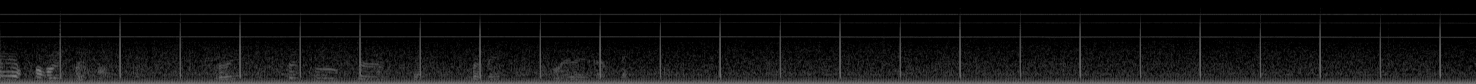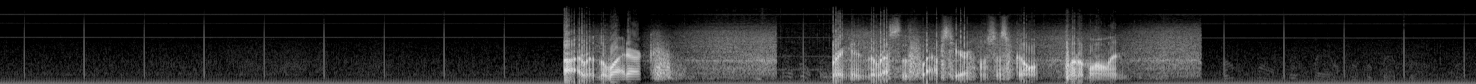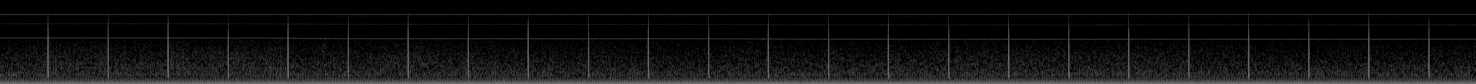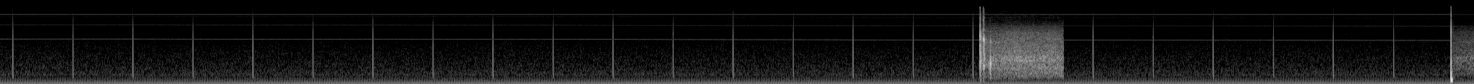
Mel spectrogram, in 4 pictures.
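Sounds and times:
loud burst of static: 20.4 - 26.8, 54.1 - 54.9, 58.8 - 59.0.

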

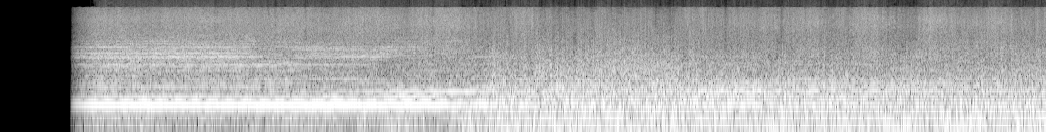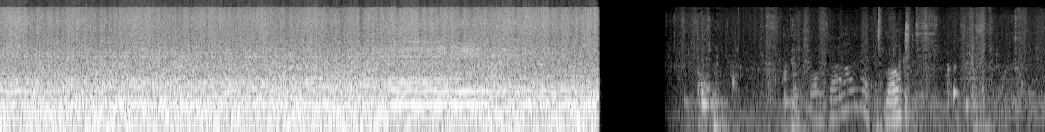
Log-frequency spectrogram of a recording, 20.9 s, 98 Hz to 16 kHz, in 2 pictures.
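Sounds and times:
outboard motor running hard: 0.7 - 16.5
water rushing: 0.8 - 16.5
wind on microphone: 0.8 - 16.5.

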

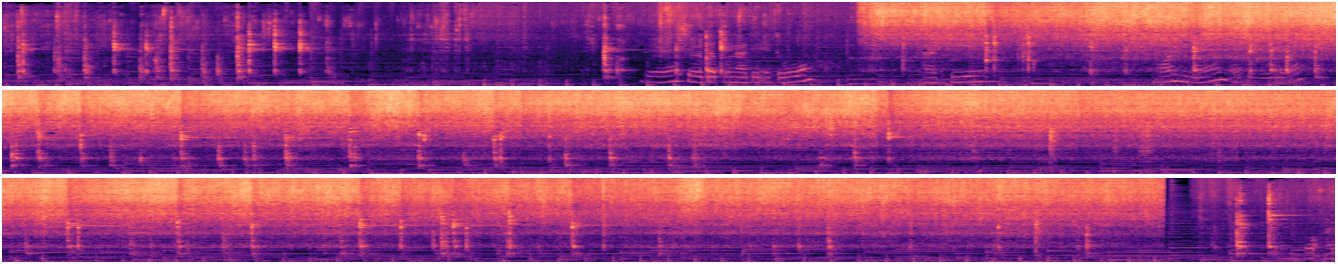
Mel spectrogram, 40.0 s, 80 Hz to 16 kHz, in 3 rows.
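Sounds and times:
garlic and onion sizzling in oil: 0.0 - 40.0.

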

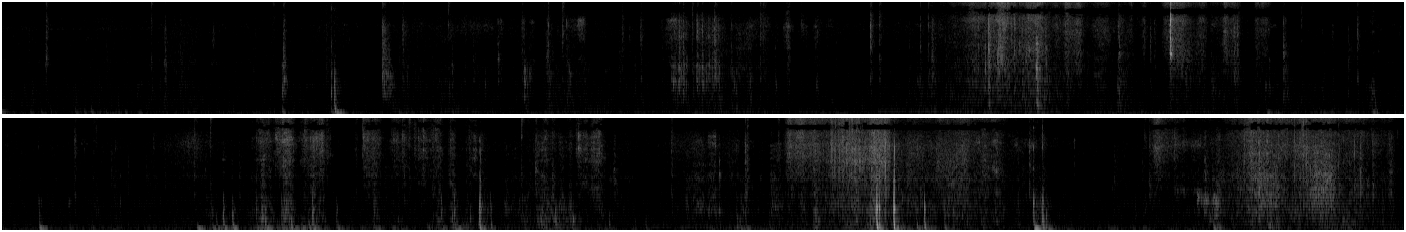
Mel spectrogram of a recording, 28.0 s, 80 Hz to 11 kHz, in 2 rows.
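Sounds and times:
heavy bumps and rubbing: 21.6 - 24.6.

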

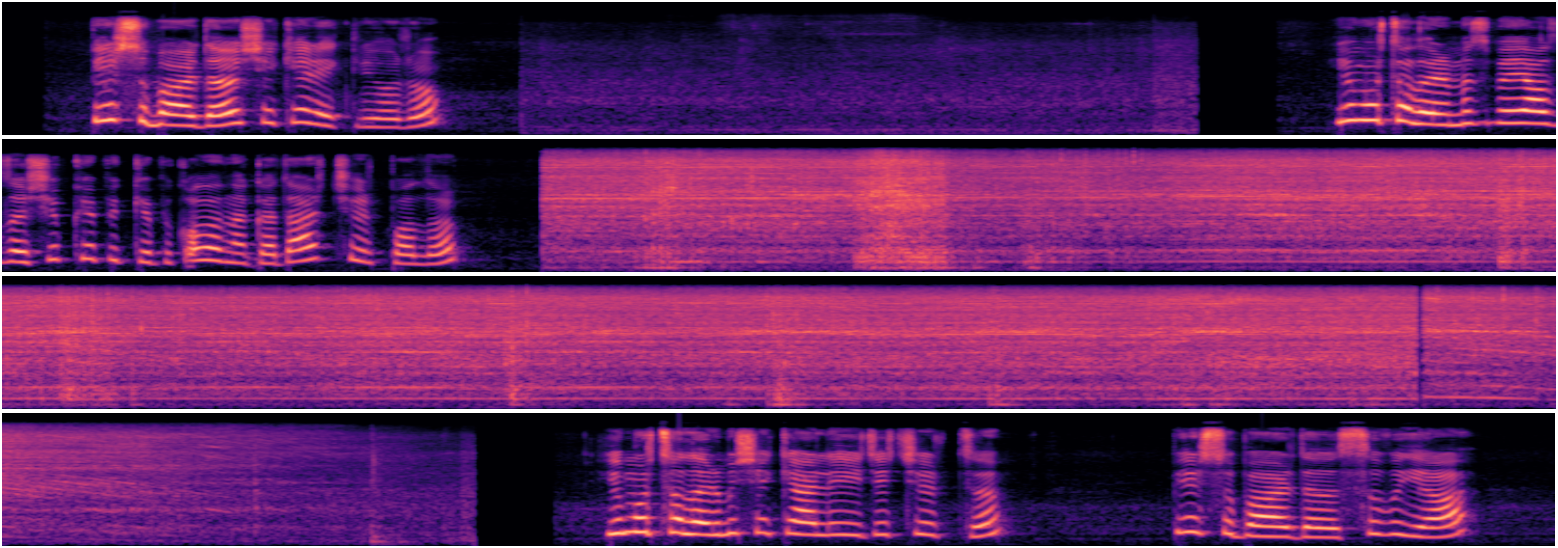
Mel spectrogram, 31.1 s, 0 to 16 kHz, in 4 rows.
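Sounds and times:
electric hand mixer hum: 10.5 - 25.4.

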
